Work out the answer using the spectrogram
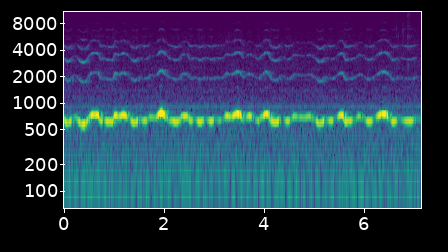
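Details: Upgraded Minelab GPX 5000 on full gain, double-D coil, in a workshop: mid-pitched tone wobbling irregularly, with electrical interference chatter burying the faint target response.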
